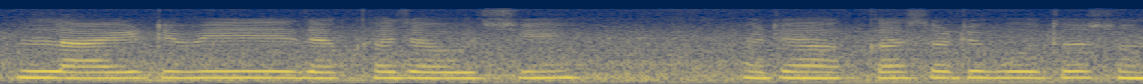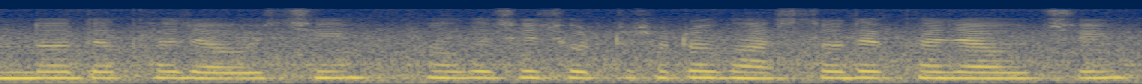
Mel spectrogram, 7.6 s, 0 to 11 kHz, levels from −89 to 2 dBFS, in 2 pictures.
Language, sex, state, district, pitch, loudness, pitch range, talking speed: Odia, female, Odisha, Khordha, 250 Hz, -13 LUFS, 240-255 Hz, 110 wpm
